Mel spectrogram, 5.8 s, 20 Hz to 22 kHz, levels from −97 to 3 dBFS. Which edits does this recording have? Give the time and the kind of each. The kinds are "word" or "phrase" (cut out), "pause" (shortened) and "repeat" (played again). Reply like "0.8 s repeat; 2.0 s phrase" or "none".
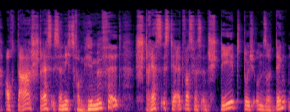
1.5 s word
